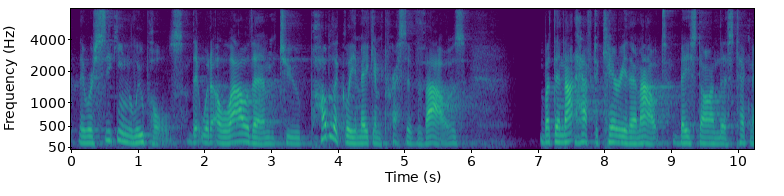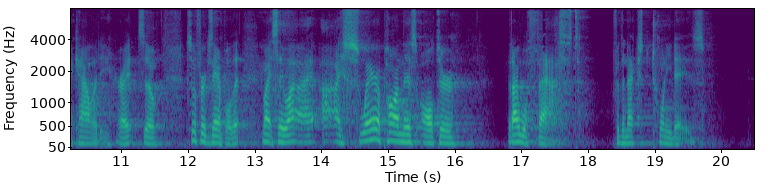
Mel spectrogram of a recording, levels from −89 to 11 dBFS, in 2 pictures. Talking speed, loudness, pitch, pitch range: 145 wpm, -28 LUFS, 140 Hz, 130-160 Hz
